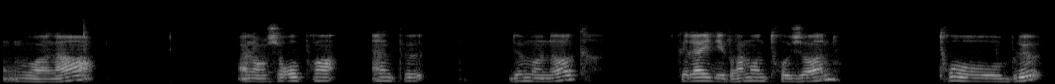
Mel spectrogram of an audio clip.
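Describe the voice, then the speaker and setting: A woman's voice: sits low, very slow, pauses often, slight background noise. A tired woman hosting a painting tutorial, talking to camera as she mixes colors and keeps praising them. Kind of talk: art demonstration talk to camera.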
